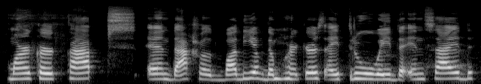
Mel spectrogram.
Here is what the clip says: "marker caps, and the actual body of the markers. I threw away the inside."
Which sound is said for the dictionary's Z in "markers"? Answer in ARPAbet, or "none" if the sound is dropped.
S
